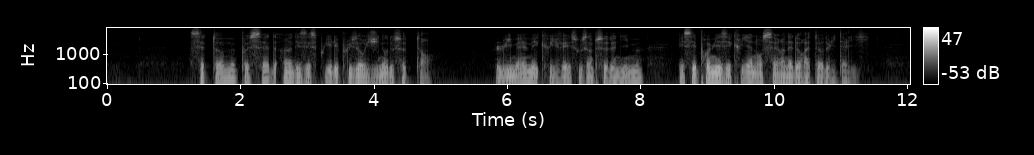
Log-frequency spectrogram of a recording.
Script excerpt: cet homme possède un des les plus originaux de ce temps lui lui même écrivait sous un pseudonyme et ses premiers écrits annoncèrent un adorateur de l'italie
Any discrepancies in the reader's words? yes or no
yes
